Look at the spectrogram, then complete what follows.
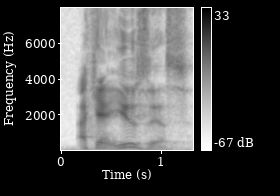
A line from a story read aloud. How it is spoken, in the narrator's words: said the CEO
